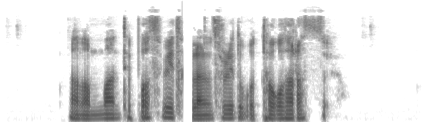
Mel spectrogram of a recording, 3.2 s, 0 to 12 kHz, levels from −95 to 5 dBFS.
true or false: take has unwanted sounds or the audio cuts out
true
